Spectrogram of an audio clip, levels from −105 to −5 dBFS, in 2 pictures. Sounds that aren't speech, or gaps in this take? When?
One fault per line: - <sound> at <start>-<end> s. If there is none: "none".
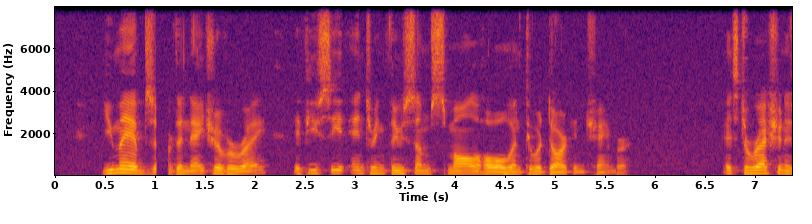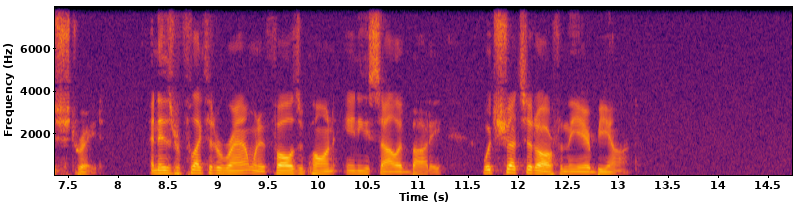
- dropout at 1.0-1.1 s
